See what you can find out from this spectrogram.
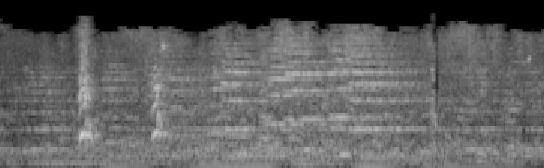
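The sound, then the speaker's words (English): Small dog barking: a few sharp, high yaps and whimpers rise above a steady, murmuring background. “Lady Malinger carries that dog around as if it were part of her dress.”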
